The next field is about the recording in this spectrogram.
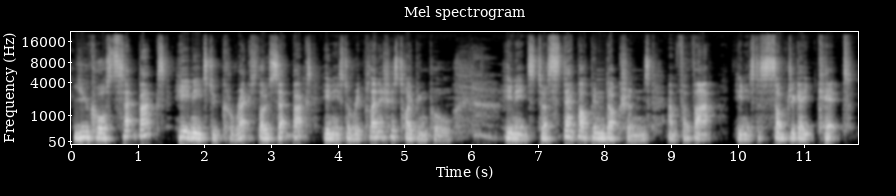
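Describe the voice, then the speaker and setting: A man's voice: mid-range voice, a little slow. Game master, male, mid-range voice, narrating tabletop roleplay. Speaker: game master of an actual-play podcast.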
